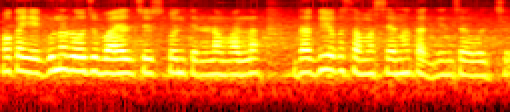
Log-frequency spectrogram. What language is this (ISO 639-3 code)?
tel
